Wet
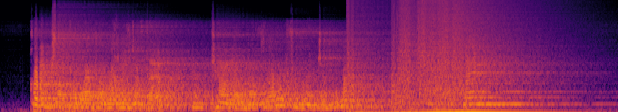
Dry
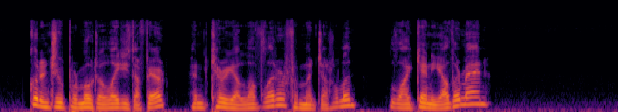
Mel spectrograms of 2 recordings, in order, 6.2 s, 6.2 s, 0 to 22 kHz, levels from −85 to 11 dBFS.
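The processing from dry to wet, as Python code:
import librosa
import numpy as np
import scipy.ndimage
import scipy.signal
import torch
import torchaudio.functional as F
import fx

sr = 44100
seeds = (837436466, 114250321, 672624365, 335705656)

y = fx.cheby_harmonics(x, sr, harmonics=(7,), levels_db=(-7,), full_scale_db=-5.5)
y = fx.overflow_wrap(y, sr, gain_db=20.5, at=(3.46, 4.63))
y = fx.rev_schroeder(y, sr, rt60_s=2.9, comb_ms=33, drr_db=-1.0)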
